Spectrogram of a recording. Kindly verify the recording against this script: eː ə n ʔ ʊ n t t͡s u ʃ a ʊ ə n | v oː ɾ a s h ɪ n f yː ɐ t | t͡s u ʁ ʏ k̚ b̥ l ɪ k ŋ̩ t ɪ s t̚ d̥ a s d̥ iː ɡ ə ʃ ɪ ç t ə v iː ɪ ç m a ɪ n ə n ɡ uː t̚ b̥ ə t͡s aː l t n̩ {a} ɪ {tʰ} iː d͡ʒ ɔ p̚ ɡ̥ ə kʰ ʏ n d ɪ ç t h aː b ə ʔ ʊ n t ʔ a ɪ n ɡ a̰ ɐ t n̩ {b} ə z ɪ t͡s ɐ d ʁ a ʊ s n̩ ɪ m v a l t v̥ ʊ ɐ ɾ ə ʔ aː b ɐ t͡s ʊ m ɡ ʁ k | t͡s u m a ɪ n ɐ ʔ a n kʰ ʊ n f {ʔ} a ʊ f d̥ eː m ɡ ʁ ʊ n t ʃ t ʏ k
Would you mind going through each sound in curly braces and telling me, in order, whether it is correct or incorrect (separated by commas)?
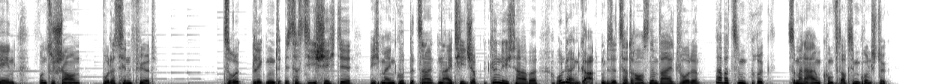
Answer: correct, correct, correct, incorrect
